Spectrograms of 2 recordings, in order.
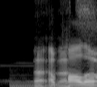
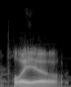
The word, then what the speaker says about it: Apollo: Apollo or Apoyo are both fine pronunciation.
